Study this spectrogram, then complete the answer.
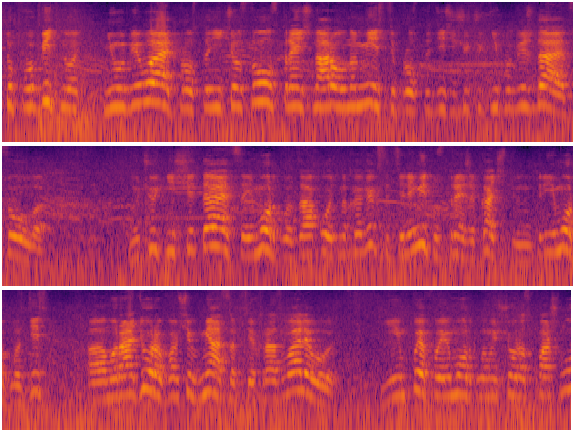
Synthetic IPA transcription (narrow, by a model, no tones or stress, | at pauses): ʂt̪opʊbʲitʲnonʲɪʊbʲɪvajɪt̪̚pɾo̞st̪ənʲɪt͡ɕɪvosolˠst̪ɾɛnʲɪt͡ɕnɐɾo̞vnəmːʲesʲtʲɪpɾo̞st̪əzʲdʲesʲjɪɕːot͡ɕʉt̚ʲnʲɪpəbʲɪʐd̪ajɪt̪solˠə | not͡ɕut̚ʲnʲɪɕːɪt̪ajɪt̪səɪmo̞rt̪lˠəzɐxodʲɪt̪nəxɨɡɛkst̪atʲɪlʲɪmʲit̪ʊst̪ɾɛnʲʐɨkat͡ɕɪ̥st̪vʲɪnɨt̪ɾʲiɪmo̞rt̪lˠəzʲdʲesʲ | əməɾɐdʲoɾəfvɐpɕe̞vmʲasəfsʲe̞xrɐzvalʲɪvəjʊt̪ | jʲɪɪmpɛpəɪmo̞rt̪lˠəmjɪɕːo̞ɾaspɐʂlˠo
